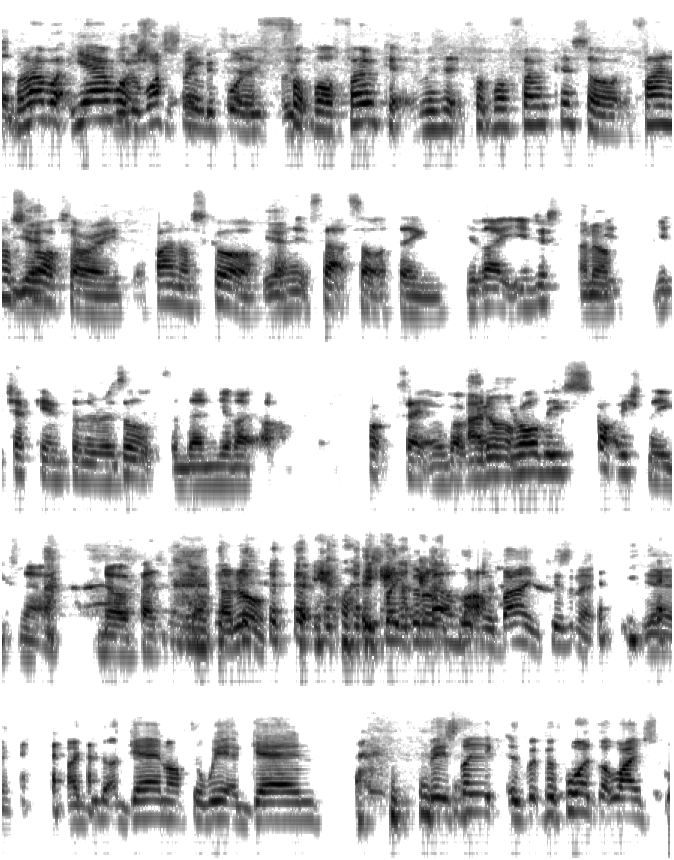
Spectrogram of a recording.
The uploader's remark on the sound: as they chat over zoom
